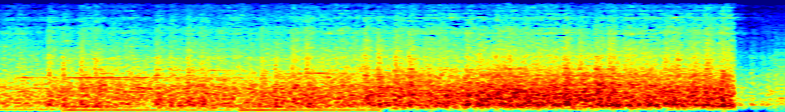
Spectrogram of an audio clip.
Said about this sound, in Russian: Поздний вечер. Станция метро. Всюду полированный камень.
